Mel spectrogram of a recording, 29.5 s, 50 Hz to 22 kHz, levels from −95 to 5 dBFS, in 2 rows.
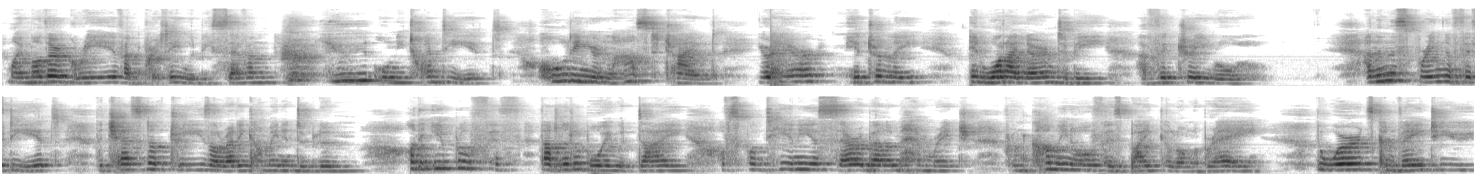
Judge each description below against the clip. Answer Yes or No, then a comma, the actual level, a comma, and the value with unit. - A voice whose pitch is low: No, very high, 250 Hz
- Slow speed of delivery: Yes, slow, 130 wpm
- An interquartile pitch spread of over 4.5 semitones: No, average, 3.6 semitones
